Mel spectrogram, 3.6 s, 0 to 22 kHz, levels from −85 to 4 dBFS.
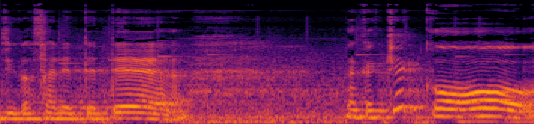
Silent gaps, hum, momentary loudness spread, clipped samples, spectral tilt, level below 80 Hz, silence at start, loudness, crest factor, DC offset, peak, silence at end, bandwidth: none; none; 15 LU; under 0.1%; -5.5 dB/octave; -40 dBFS; 0 s; -19 LUFS; 16 dB; under 0.1%; -2 dBFS; 0 s; 19.5 kHz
